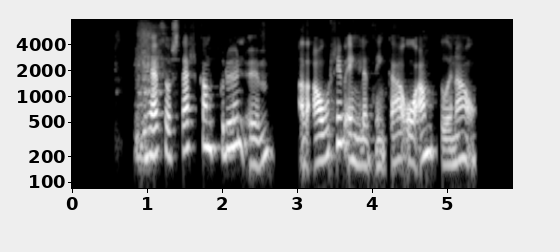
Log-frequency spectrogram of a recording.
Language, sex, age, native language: Icelandic, female, 20-29, Icelandic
